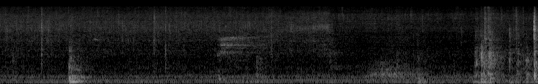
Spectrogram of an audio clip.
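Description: Onion, garlic, hot dog and corn sizzling in oil in a nonstick wok, a steady hiss. A dull thump about a second in and sharp clinks near the end, the last one the loudest sound.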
